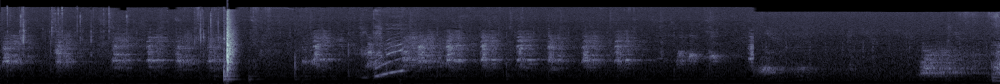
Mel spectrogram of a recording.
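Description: A dog yipping and whining in a run of short, high calls, some rising in pitch, with a single sharp knock about two seconds in.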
